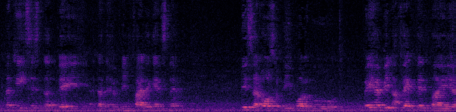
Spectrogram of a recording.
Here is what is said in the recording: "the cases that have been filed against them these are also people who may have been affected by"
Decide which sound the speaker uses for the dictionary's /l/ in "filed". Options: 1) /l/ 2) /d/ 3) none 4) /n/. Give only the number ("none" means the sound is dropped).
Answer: 3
